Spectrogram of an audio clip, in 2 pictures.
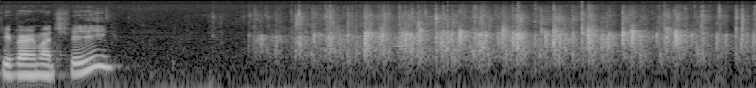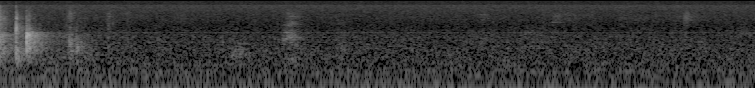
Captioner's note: applause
